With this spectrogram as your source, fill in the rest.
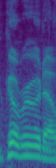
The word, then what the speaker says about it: Gerudo: just gonna be just Gerudo no that's no she says Garuda with a soft G erudo no man Gerudo just feels better in my brain I guess I can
